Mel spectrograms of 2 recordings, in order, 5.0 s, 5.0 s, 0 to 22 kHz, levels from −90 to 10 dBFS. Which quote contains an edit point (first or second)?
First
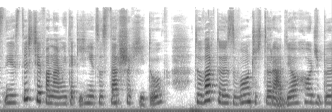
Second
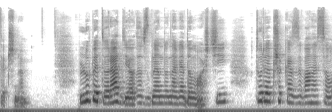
second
